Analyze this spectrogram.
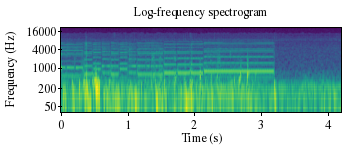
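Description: A cheerful electronic game jingle plays through a small speaker, stepping upward note by note.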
